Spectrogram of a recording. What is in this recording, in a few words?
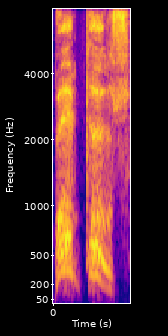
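Heavy cart moving forward offense, French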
